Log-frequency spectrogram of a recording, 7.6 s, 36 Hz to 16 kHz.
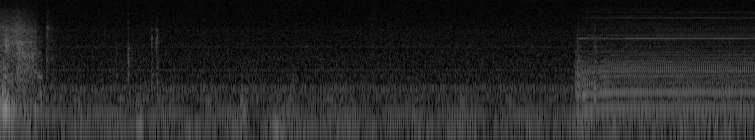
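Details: Omron BP769CAN automatic upper-arm blood pressure monitor: a quiet room, then a steady pump hum as the cuff inflates.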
